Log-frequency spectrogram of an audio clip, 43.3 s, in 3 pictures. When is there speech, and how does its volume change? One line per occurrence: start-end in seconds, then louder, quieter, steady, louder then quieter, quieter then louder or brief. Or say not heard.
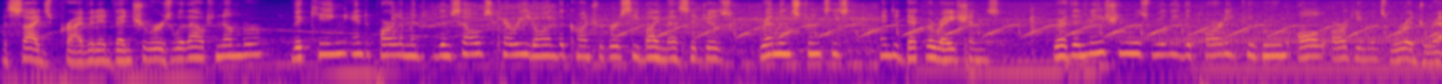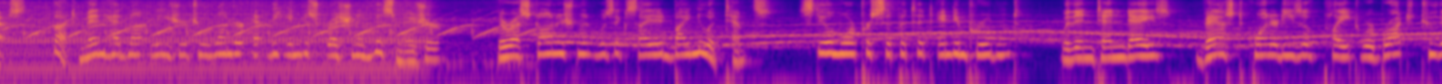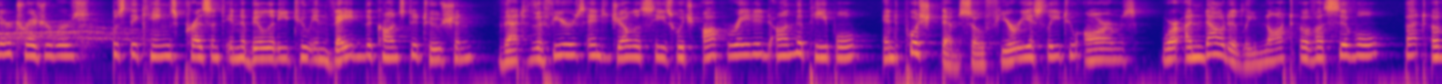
0.0-43.2 steady.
